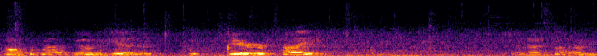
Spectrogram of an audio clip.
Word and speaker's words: char: about go together with care type and that's something you want to say char you almost can't help yourselves so think about what it means it means the character type hence the abbreviation care now should the english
